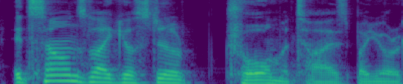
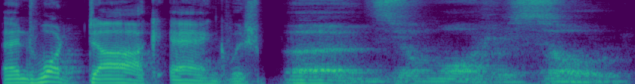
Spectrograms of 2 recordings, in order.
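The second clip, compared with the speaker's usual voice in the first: slow, low, solemn intoning; dramatic priest voice; 2 semitones lower, much slower than usual. Acted. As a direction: intone it like a brooding confessor.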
